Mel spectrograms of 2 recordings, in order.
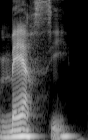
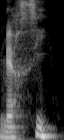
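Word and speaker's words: merci: but Mery Mery means thank you it's not Mery but Mery rest rest means restaurant so we emphasize the last syllable rest means boy it's not G but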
